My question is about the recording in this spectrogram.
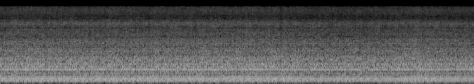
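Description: An airboat's RMZ-500 two-stroke twin engine running steadily at an even speed, with no revving.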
